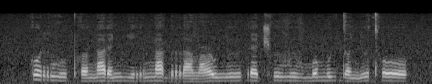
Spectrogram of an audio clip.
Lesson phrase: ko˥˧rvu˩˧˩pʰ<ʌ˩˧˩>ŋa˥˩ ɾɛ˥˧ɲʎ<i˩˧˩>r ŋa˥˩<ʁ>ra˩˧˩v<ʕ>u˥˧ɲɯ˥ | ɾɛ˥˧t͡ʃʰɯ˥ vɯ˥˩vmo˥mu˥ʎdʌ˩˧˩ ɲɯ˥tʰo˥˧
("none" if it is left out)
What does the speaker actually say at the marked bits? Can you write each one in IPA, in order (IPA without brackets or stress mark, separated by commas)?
ʌ˩˧˩, i˩˧˩, ɡ, ʕ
